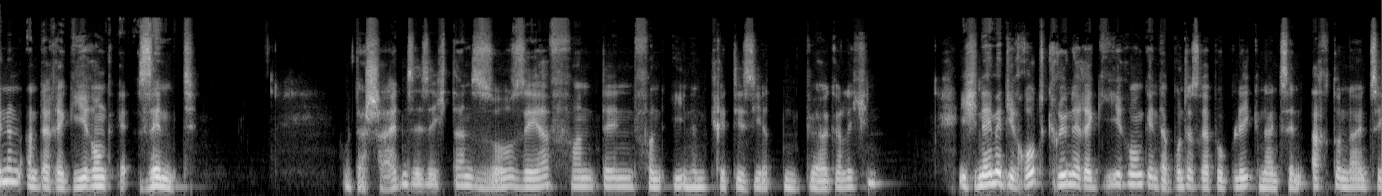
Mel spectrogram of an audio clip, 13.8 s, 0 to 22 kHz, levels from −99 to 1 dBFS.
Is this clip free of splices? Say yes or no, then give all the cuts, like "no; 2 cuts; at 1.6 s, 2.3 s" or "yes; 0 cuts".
yes; 0 cuts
